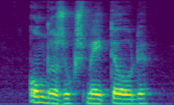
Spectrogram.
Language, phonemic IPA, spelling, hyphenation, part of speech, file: Dutch, /ˈɔn.dər.zuks.meːˈtoː.də/, onderzoeksmethode, on‧der‧zoeks‧me‧tho‧de, noun, Nl-onderzoeksmethode.ogg
- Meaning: research method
